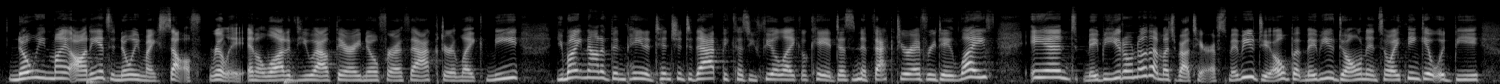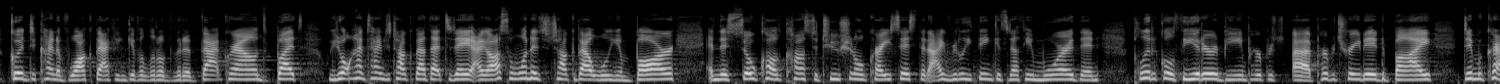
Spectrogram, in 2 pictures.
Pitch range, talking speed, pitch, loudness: 215-255 Hz, 230 wpm, 230 Hz, -20 LUFS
